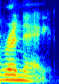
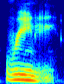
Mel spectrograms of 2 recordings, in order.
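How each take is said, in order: First: The name ends with an 'ay' sound. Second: The name ends with an 'ee' sound. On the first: The speaker calls it wrong. "it is my instinct to say Renee" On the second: The speaker calls it right. "in this case, it's pronounced Rini"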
